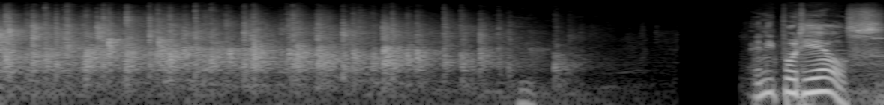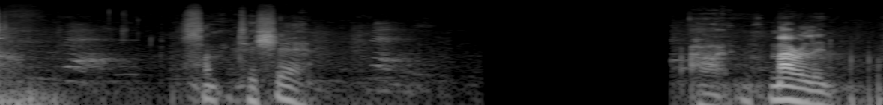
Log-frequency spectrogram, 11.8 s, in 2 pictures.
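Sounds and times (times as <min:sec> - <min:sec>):
small audience clapping: 0:00.0 - 0:04.0
speech: 0:05.0 - 0:06.0, 0:07.2 - 0:08.0, 0:11.0 - 0:11.6.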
